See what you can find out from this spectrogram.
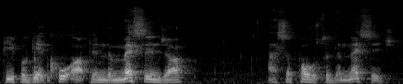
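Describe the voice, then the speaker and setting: Man, low-ish voice, chatty livestream host reading chat and riffing on answers. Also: fairly even intonation, moderate pace, dark tone. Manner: conversational, repeats himself, reads chat aloud. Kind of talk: casual live Q&A teaching.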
